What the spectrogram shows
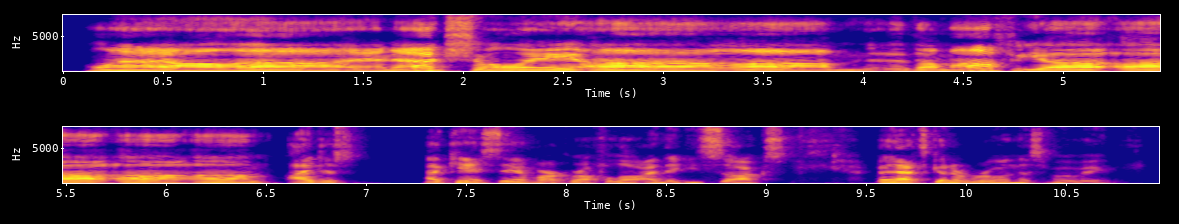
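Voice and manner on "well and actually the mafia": whiny, very slow drone, "um" stretched out. Imitating how the cat would sound when voiced: whiny Mark Ruffalo impression. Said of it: "all I'm gonna hear is, is Smart Hulk".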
